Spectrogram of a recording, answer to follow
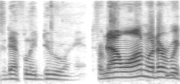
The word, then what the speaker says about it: Durant: that the other day that's how the locals pronounce it I say Durant but if you're the locals it's definitely Durant from now on whatever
